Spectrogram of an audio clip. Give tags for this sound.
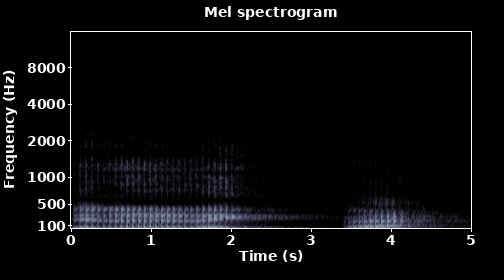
beast; cave; creature; growl; monster; scary

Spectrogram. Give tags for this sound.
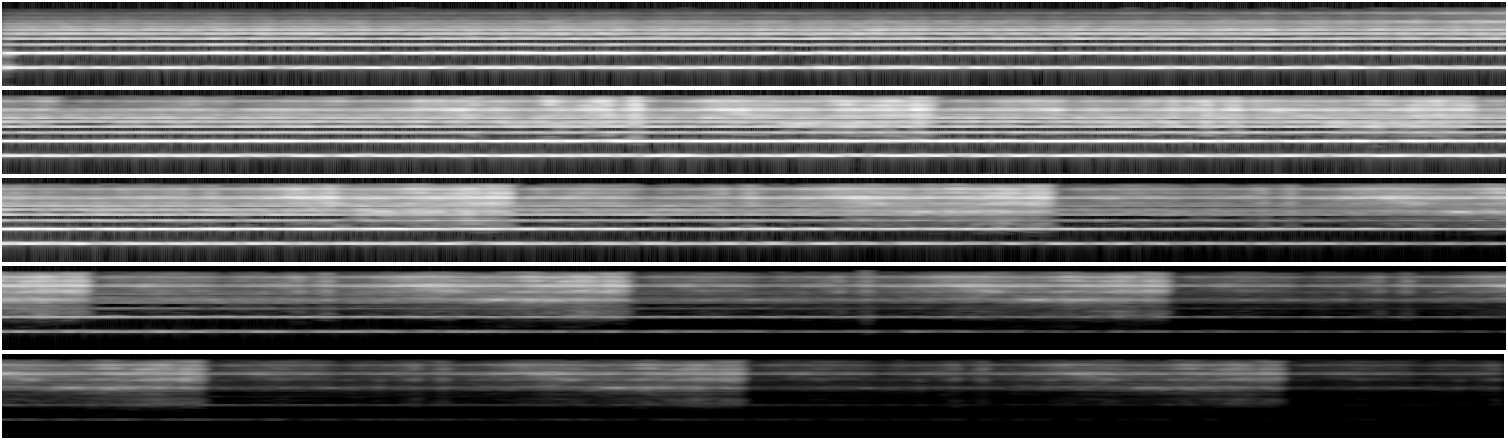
ambient; multi-sample; multisample; granular; synth; dark

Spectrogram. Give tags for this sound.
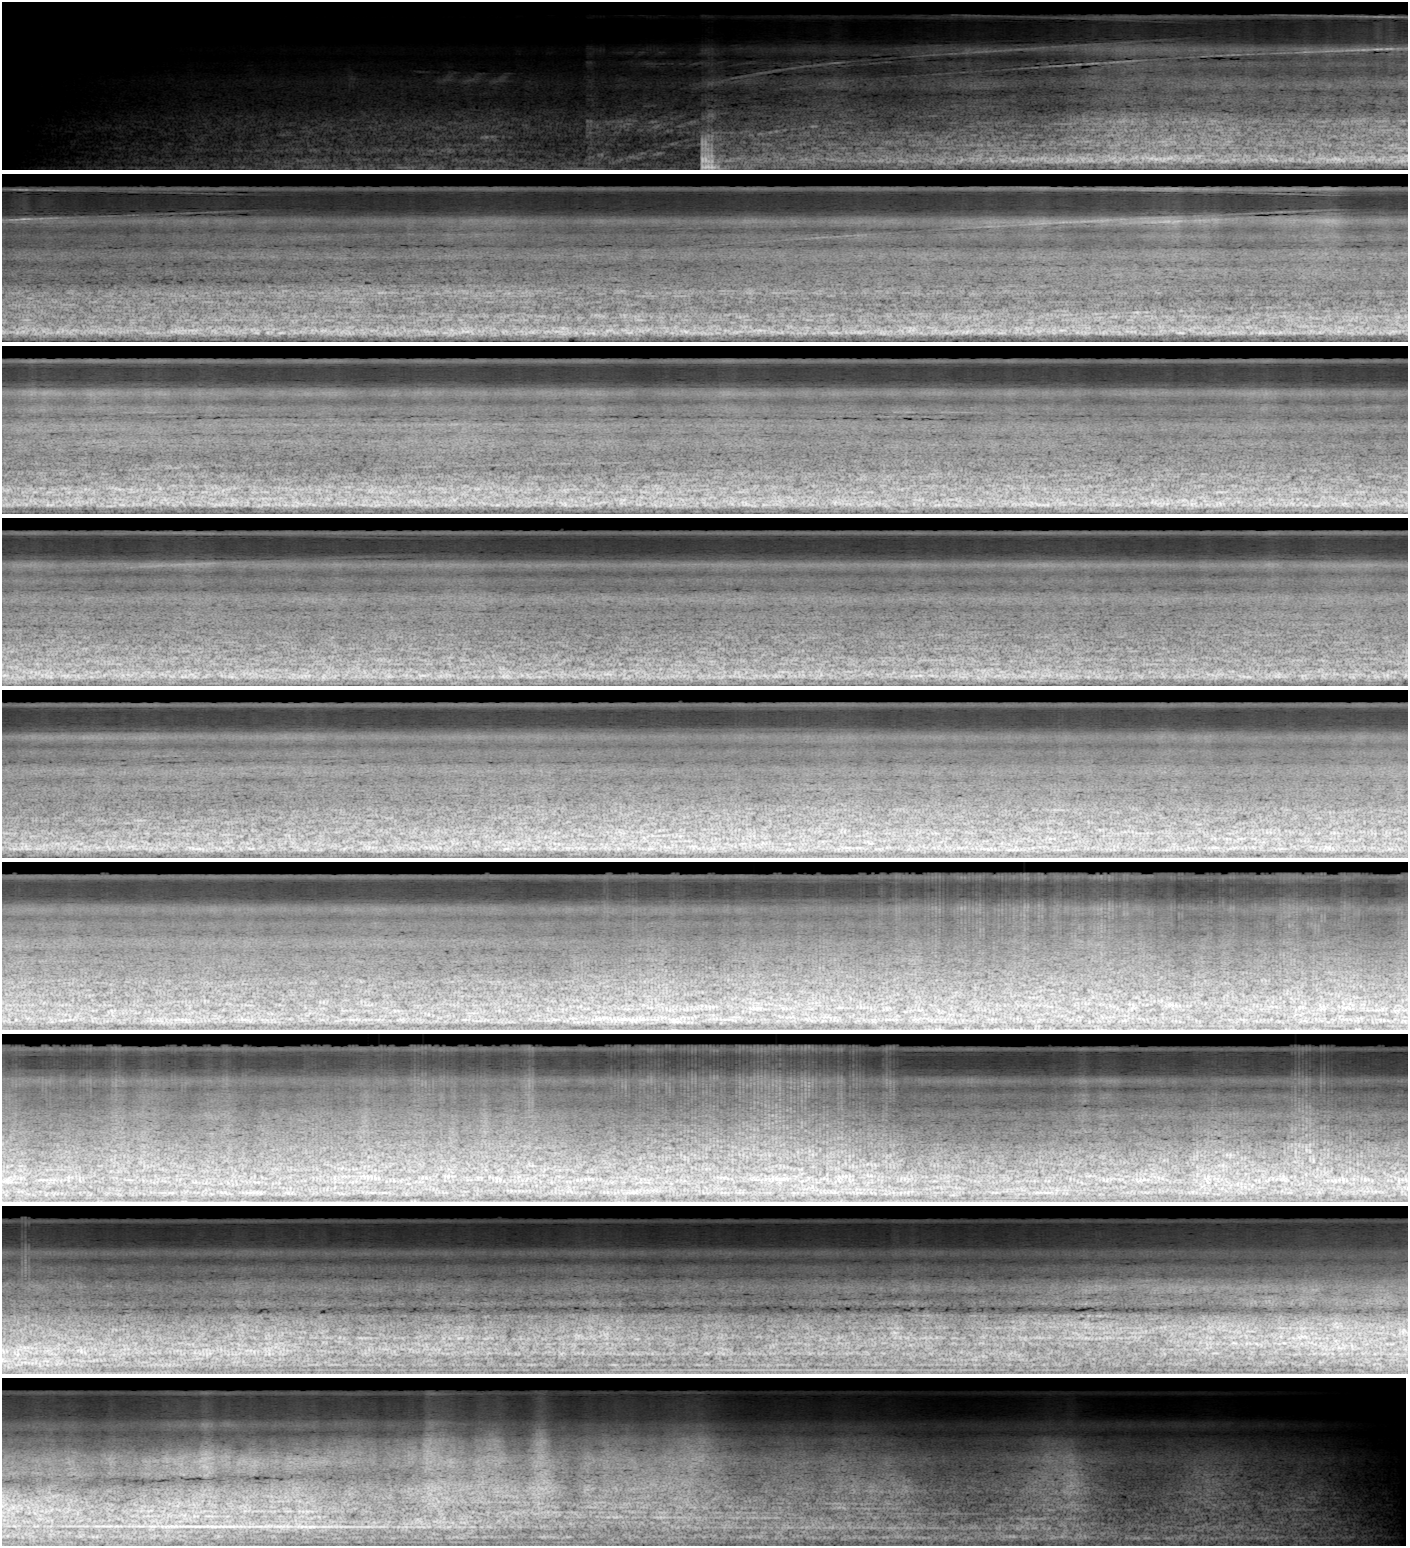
engine; field-recording; helicopter; hubschrauber; noise; start; starting

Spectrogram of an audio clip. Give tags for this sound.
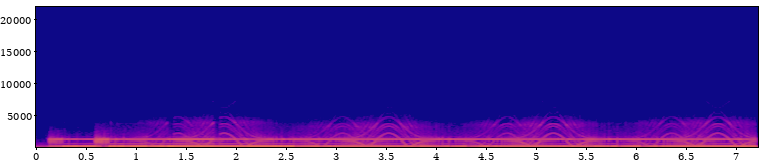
breakdown; restart; switched-on; news; turn-on; tv

